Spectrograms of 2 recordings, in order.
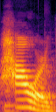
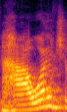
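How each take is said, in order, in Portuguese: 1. Começa com um som áspero, sem vibração. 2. Começa com um som sonoro, com vibração. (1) "você deve falar" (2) "Ao invés de"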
